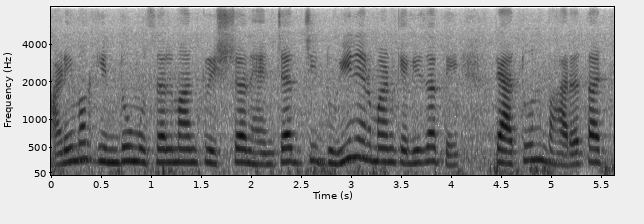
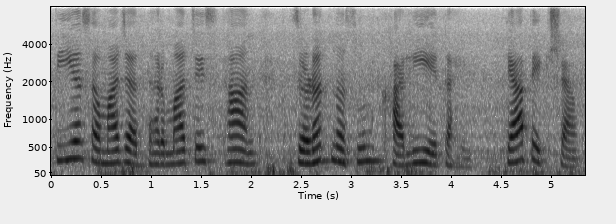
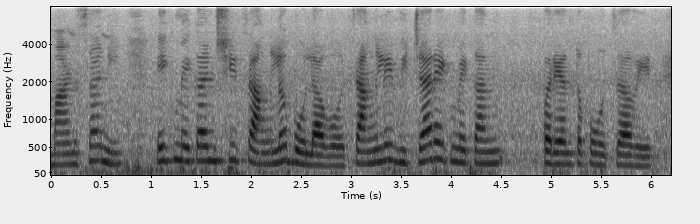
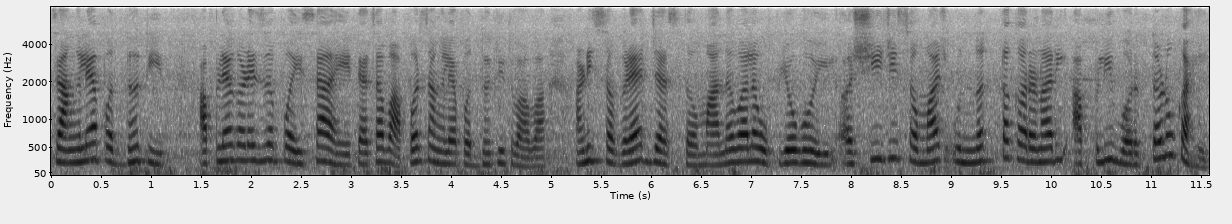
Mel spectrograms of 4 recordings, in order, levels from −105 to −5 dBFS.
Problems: constant background noise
